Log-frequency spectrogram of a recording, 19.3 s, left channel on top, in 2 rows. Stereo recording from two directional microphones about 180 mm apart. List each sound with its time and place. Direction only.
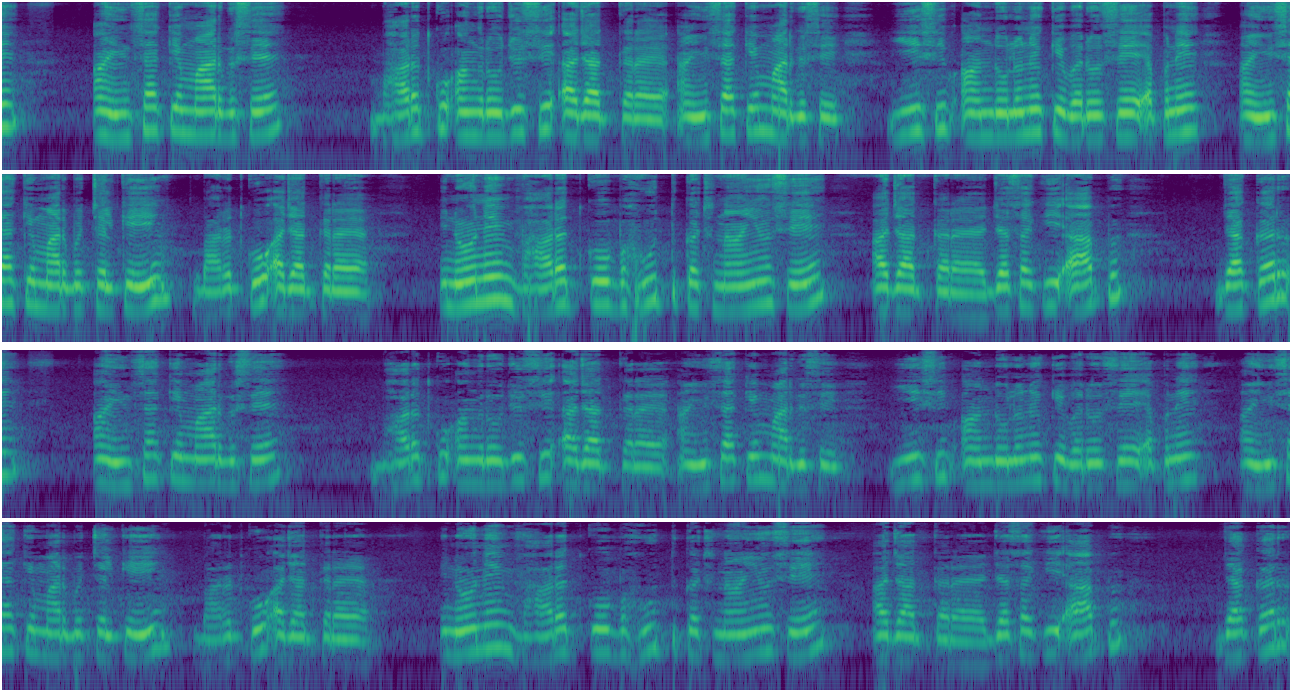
0.7 s speech: 40° left (ahead or behind)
